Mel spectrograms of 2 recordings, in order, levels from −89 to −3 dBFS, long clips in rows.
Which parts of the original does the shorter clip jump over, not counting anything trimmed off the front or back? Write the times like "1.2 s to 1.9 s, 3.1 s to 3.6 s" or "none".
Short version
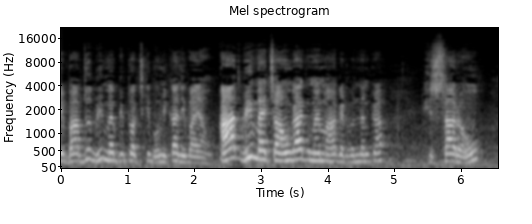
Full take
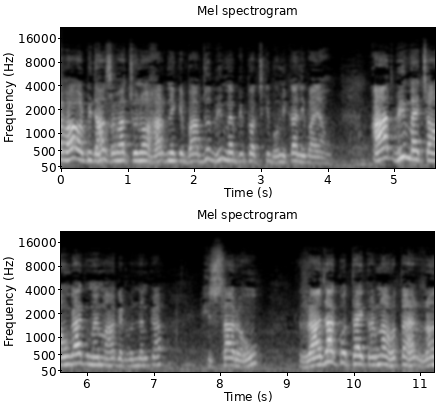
4.0 s to 4.5 s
